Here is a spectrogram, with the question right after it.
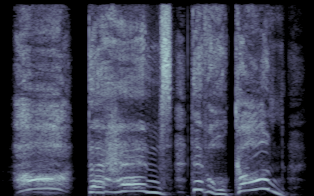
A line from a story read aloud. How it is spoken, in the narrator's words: gasped Charlie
